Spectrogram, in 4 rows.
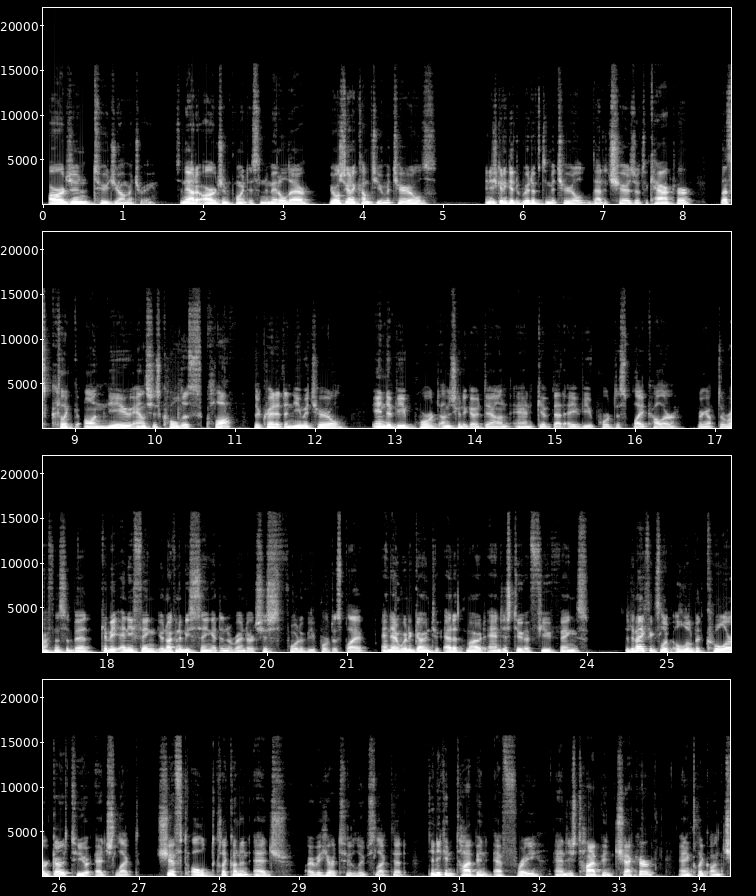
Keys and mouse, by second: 7.4 click, 9.2 drag, 9.9-11.1 drag, 12.5 click, 13.8 click, 14.8 click, 16.6 click, 17.5 click, 20.9 middle click, 21.7 Tab, 22.3 middle click, 22.8 shift+middle drag, 23.4-23.8 middle drag, 23.9 middle click, 24.1 alt+a, 24.5-25.5 middle drag, 26.4 click, 28.5 shift+click, 31.3 F3.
